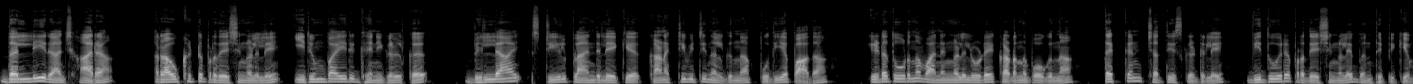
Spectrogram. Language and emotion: Malayalam, neutral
